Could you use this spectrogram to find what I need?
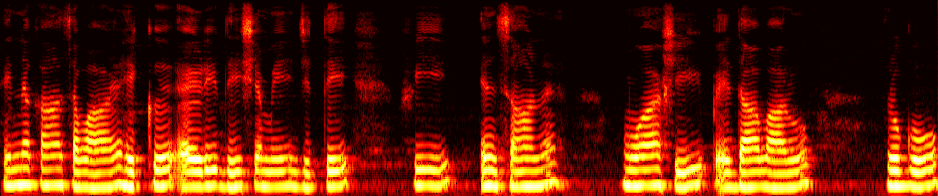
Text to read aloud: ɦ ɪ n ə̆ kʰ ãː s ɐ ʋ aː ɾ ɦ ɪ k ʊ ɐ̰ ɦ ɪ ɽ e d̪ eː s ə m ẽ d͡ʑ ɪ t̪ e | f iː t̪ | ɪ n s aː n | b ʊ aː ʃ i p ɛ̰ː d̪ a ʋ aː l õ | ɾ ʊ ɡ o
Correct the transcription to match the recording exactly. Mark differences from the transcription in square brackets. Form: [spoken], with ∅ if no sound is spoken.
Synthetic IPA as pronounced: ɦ ɪ n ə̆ kʰ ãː s ɐ ʋ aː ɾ ɦ ɪ k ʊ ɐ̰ ɦ ɪ ɽ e d̪ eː [ʃ] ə m ẽ d͡ʑ ɪ t̪ e | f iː [∅] | ɪ n s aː n | [m] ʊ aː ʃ i p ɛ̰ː d̪ a ʋ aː [ɾ] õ | ɾ ʊ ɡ o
